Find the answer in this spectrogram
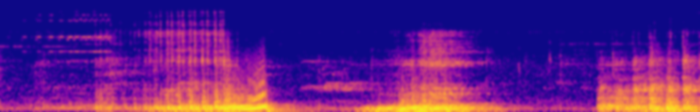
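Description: Motor vehicle engines on a nearby road. One grows louder and revs up with a rising pitch until it cuts off sharply about four seconds in. A second vehicle swells and fades away, and a louder sound starts abruptly about a second before the end.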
